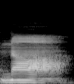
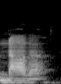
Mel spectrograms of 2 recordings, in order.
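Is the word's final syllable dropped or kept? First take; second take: dropped; kept. First: The second syllable is dropped entirely. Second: Both syllables are pronounced in full. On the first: "it sounds more like na" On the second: "instead of nada"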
